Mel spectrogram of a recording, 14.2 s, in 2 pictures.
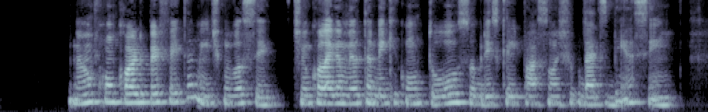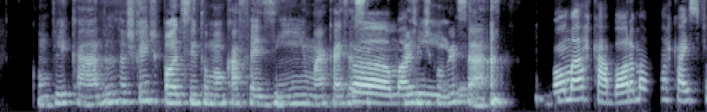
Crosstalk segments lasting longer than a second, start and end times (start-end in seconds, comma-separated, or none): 10.4-11.8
